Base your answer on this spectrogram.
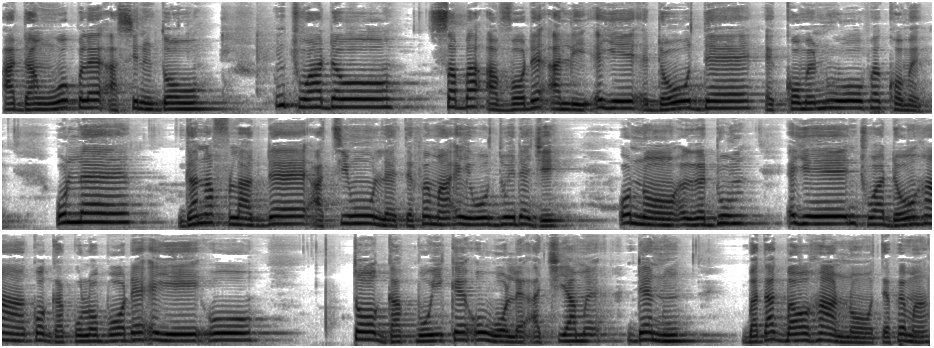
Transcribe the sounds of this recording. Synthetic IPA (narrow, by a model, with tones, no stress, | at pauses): a˨ɖa˨ŋũ˨wo˦k͡ple˦ʔa˨si˦nũ˨d̪ɔ˦wo˦ | ŋũ˦t͡ʃu˦a˨ɖɛ˦wo˦ | sa˦ba˦ʔa˨vɔ˨ɖɛ˦ʔa˨li˨ʔe˦jɛ˦ɛ˨ɖɛ˨wo˦d̪ɛ˦ɛ˨kɔ˨mɛ̃˨nũ˦wo˦ɸɛ˦kɔ˨mɛ̰̃˨ | wo˦lɛ˦ | ɡa˦nã˦fla˨ɡɖɛ˦a̰˨t̪i˦ŋũ˦lɛ˨t̪ɛ˨ɸɛ˦mã˨e˦jɛ˦wo˦d̪o˦ɛ˦ɖɛ˦d͡ʒe˨ | wo˦nɔ̃˨ɛ˨ɣɛ˨ɖu˦m | e˦je˦ŋũ˦t͡ʃu˦a˨ɖɛ˨wo˦ɦã˦kɔ˦ɡa˨k͡po˨lɔ˨bɔ˨ɖɛ˦ʔe˦jɛ˦wo˦ | t̪ɔ˦ɡa˨k͡po˨ji˦kɛ˦ʔo˦wɔ˨lɛ˨ʔa˨t͡ɕi˦a˨mɛ̃˨ɖɛ˦nũ˦ | ɡ͡ba˨d̪a˦ɡ͡ba˦wo˦ɦã˦nɔ̃˨t̪ɛ˨ɸɛ˦mã˨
